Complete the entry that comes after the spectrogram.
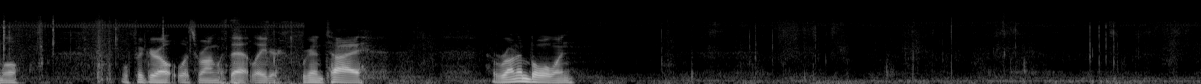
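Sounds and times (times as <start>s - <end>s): climbing rope rustling and clicking: 0.0s - 1.8s, 6.6s - 12.0s.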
